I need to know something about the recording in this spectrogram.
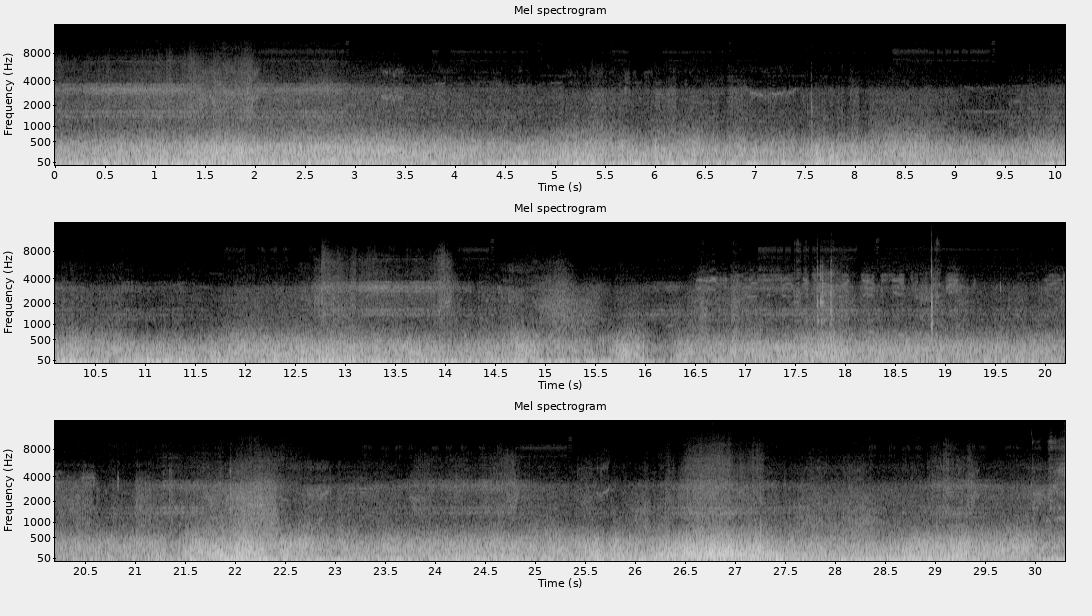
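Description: Wind rushing over a handheld camera's microphone in tandem paraglider flight, a steady low rumble that swells in two stronger gusts in the last third.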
